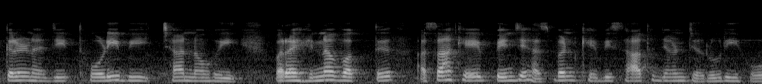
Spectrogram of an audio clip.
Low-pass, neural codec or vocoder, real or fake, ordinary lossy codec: 7.2 kHz; none; real; AAC, 48 kbps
